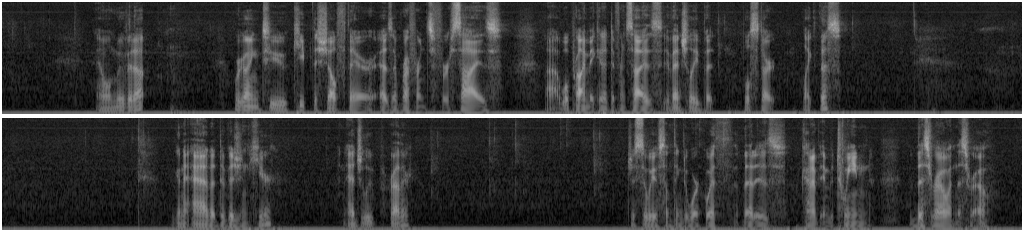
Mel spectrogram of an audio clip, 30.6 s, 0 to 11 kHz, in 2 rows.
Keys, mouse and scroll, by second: 0.3 shift+middle click, 1.8 g, 7.0-7.5 scroll up 4, 7.7 shift+middle click, 9.5 shift+middle click, 10.6 Tab, 12.1 click, 17.2 ctrl+r, 20.1 shift+middle click, 21.6 Tab, 22.5 g, 24.0 Tab, 25.6 click, 27.7 ctrl+KP_Add.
